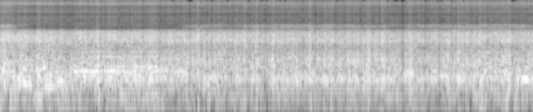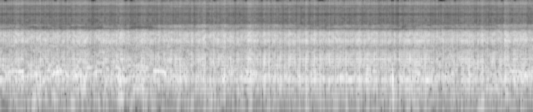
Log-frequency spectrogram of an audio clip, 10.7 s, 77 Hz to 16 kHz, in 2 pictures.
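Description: Steady static of an AM radio receiving a distant station on 1260 kHz, with the station's own audio faded down and almost buried in the noise.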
